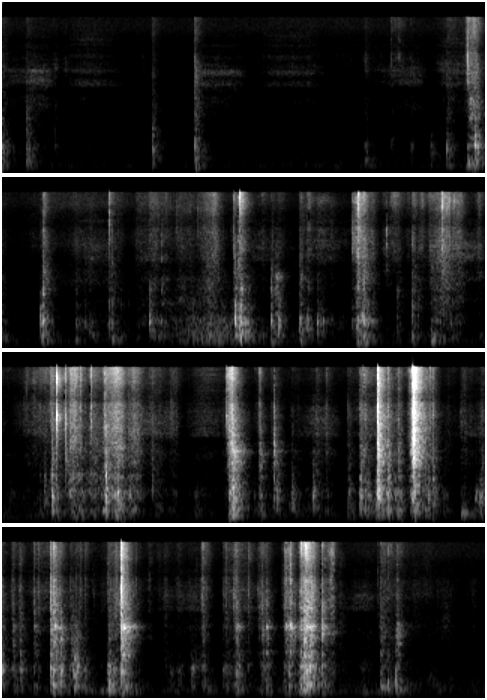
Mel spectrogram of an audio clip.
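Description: Hands handling cardboard and plastic packaging: a few separate clicks at first, then from about six seconds on a busy run of scrapes, rubbing and knocks as the outer box is slid off the model car's plastic display case.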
